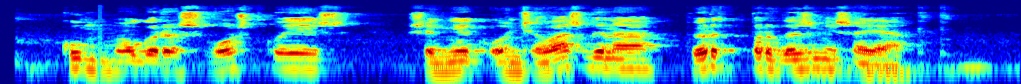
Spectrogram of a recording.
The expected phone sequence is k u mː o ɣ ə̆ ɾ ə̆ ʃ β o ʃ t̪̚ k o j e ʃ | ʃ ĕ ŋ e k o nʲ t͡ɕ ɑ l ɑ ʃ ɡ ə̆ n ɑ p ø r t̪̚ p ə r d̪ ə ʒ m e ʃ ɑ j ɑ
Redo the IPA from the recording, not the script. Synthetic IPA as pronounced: k u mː o ɣ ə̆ ɾ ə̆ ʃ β o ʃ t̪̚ k o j e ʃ | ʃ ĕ ŋ e k o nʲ t͡ɕ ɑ l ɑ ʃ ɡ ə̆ n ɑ p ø r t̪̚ p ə r d̪ ə ʒ m e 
